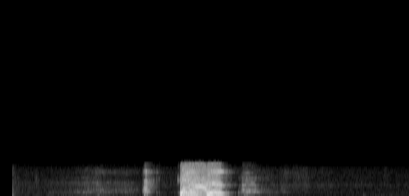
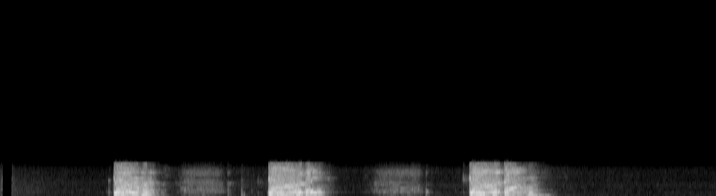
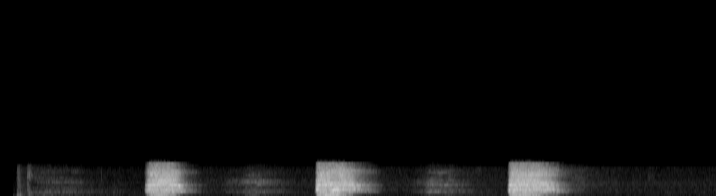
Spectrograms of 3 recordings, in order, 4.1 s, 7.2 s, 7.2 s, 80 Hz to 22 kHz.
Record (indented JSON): {
  "cough_length": "4.1 s",
  "cough_amplitude": 30729,
  "cough_signal_mean_std_ratio": 0.28,
  "three_cough_length": "7.2 s",
  "three_cough_amplitude": 31805,
  "three_cough_signal_mean_std_ratio": 0.39,
  "exhalation_length": "7.2 s",
  "exhalation_amplitude": 22487,
  "exhalation_signal_mean_std_ratio": 0.37,
  "survey_phase": "alpha (2021-03-01 to 2021-08-12)",
  "age": "65+",
  "gender": "Female",
  "wearing_mask": "No",
  "symptom_none": true,
  "smoker_status": "Never smoked",
  "respiratory_condition_asthma": false,
  "respiratory_condition_other": false,
  "recruitment_source": "REACT",
  "submission_delay": "1 day",
  "covid_test_result": "Negative",
  "covid_test_method": "RT-qPCR"
}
